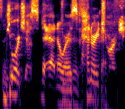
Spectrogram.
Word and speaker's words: Georgist: How do you pronounce it? Georgist.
